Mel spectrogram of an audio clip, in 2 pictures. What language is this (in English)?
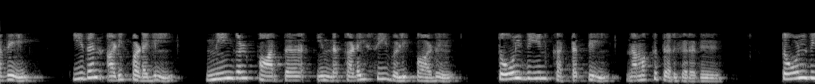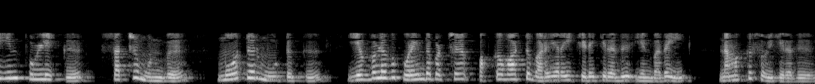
Tamil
